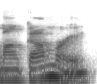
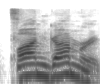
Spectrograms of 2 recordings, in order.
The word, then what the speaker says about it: Montgomery: How do you pronounce M O N T? G O M E R Y. Do you know I call it Montgomery without a T, but what do you think?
